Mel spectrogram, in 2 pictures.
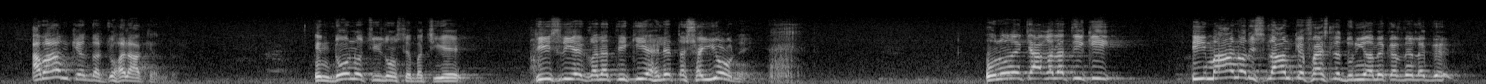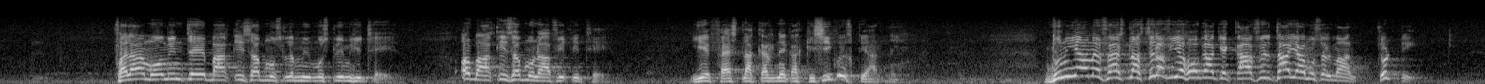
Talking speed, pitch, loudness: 135 wpm, 215 Hz, -19 LUFS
